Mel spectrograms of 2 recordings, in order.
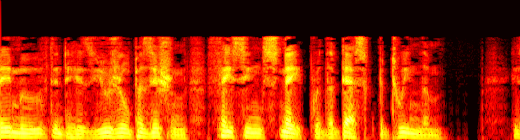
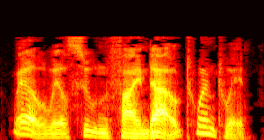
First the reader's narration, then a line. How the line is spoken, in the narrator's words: said Snape smoothly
